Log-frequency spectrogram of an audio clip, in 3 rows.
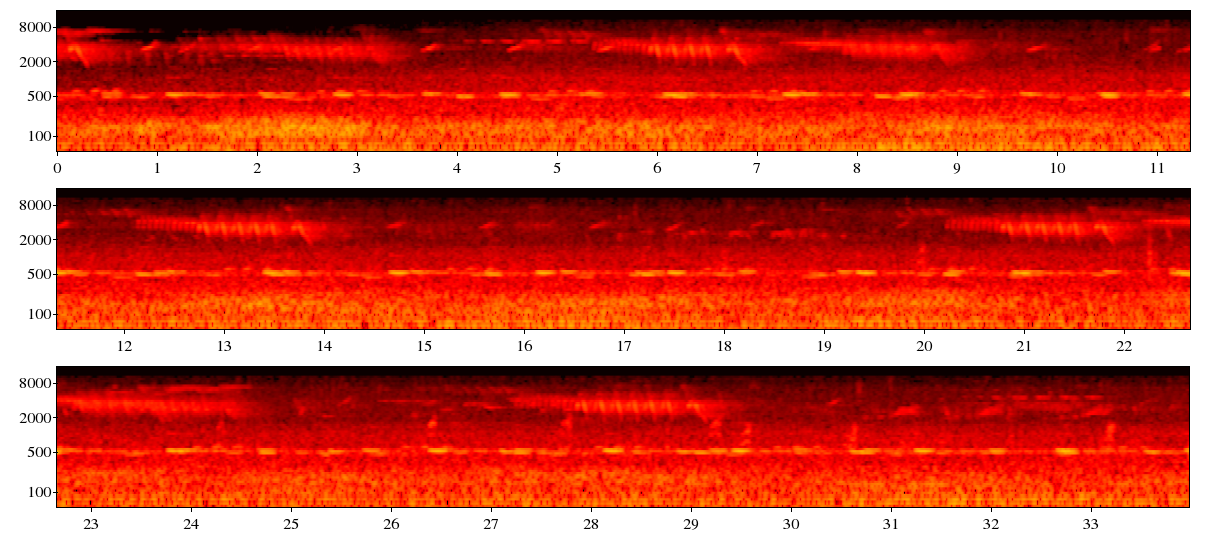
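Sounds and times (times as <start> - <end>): birds singing: 0.0 - 33.9.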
